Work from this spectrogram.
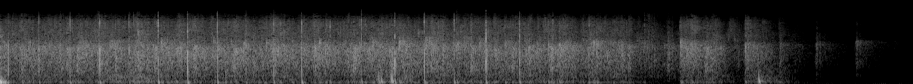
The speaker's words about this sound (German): Lass uns das einfach mal ausprobieren. Das ist Applaus für Gott.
